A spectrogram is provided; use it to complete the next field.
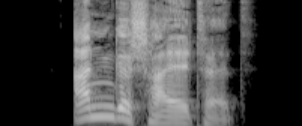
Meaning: past participle of anschalten
- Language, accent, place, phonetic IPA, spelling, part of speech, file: German, Germany, Berlin, [ˈanɡəˌʃaltət], angeschaltet, verb, De-angeschaltet.ogg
